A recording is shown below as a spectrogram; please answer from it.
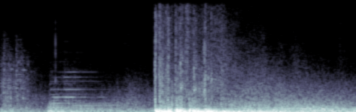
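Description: Naval gunfire rumbles in World of Warships. A low ambient roar gives way to a sudden heavy boom near the midpoint, and the blast decays into a sustained loud rumble.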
